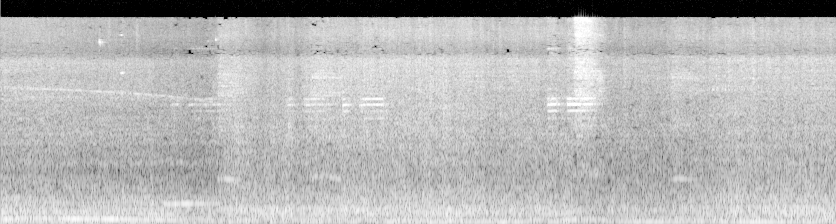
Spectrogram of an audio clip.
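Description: A heavy vehicle's engine rumbles steadily from inside the cab.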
